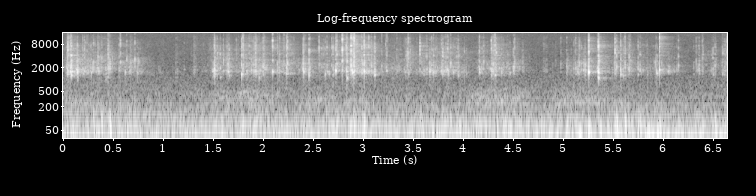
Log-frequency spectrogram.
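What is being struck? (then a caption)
Pine cone with woody scales. Long manicured nails scratch and flick along the woody scales of a large, dry brown pine cone held upright in both hands. The result is a steady run of crisp, dry, bright clicks and scratches, with short louder bursts and a faint low hum beneath.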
